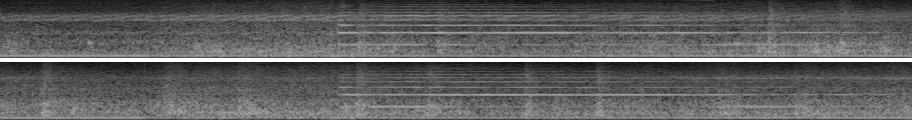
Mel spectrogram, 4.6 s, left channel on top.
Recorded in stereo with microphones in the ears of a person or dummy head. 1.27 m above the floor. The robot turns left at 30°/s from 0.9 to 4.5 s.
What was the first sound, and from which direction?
A trumpet, 140° left.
